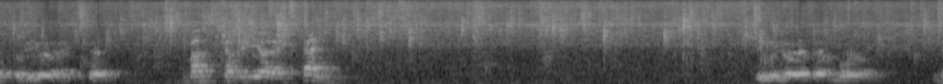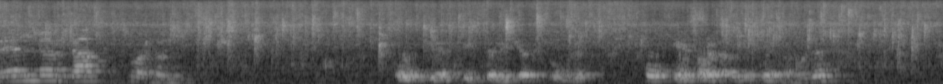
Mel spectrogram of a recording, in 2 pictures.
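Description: A man sings in short phrases nearby.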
